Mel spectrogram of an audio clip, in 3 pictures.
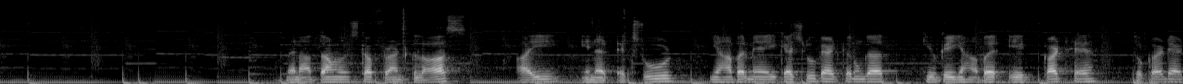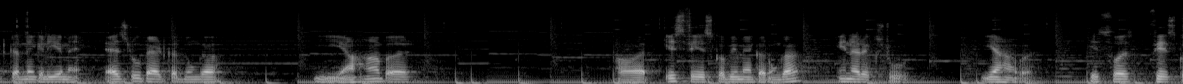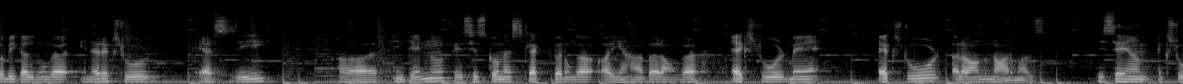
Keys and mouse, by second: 0.0 shift+middle click, 0.2 middle click, 0.7 shift+middle click, 0.9 middle click, 1.2 Tab, 1.6 shift+middle click, 2.0 Tab, 3.6 middle click, 3.8 shift+middle click, 4.8 i, 5.8 click, 6.1 shift+middle click, 6.3 middle click, 6.7 ctrl+r, 8.0 shift+middle click, 8.3 middle click, 9.2 shift+middle click, 9.4 middle click, 10.6 shift+middle click, 10.9 middle click, 11.4 x, 11.8 KP_0, 12.0 KP_Enter, 12.7 g, 12.8 g, 16.1 click, 16.8 g, 17.3 click, 18.1 3, 18.3 click, 18.6 shift+middle click, 18.8 middle click, 20.4 i, 21.7 click, 22.2 click, 23.3 i, 24.7 click, 25.0 s, 25.2 z, 25.9 click, 26.2 shift+middle click, 26.4 middle click, 27.0 shift+click, 27.8 shift+middle click, 29.9-33.7 drag, 34.7-35.4 drag.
